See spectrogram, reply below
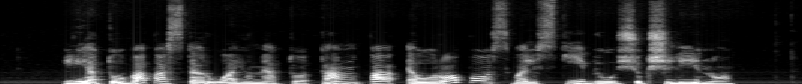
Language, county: Lithuanian, Panevėžys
